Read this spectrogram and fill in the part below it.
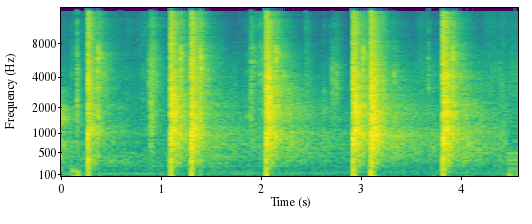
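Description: Gunfire during a joint military combat exercise in the Yukon: a string of sharp, loud single shots in irregular bursts of two or three, echoing briefly in the open, with no talk between them.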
